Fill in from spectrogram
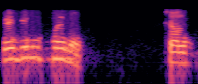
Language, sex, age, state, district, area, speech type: Sindhi, male, 30-45, Delhi, South Delhi, urban, conversation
